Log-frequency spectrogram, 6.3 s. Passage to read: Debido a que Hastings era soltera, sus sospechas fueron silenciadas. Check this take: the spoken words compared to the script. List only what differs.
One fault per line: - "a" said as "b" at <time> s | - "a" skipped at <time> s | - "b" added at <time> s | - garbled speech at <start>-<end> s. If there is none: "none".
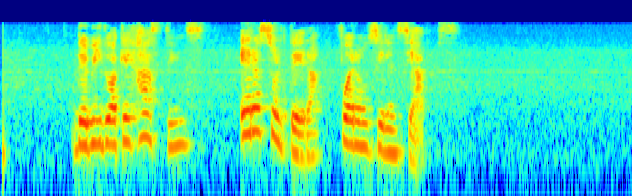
- "sus sospechas" skipped at 3.2 s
